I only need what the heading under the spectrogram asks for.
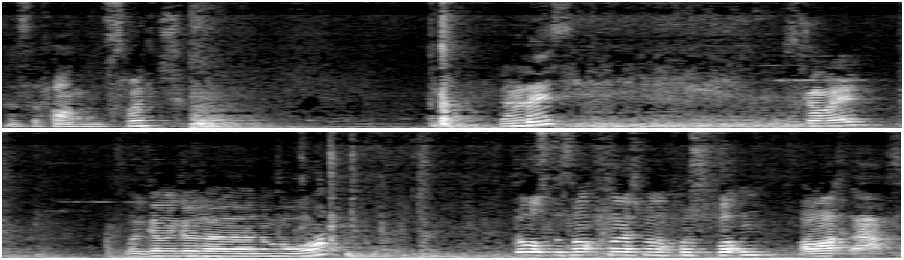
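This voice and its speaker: A man's voice: fairly high pitch, lively intonation, measured pace, pauses often, very noisy. A man giving casual on-location commentary in short, observational remarks as a video host. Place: inside lifts and shops. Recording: echoey, distant camera mic, music behind.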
